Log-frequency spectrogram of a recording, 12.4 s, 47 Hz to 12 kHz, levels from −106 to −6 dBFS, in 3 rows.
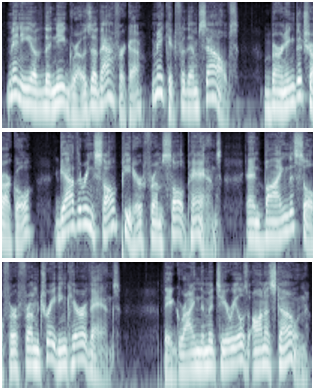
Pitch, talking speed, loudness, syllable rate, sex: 125 Hz, 150 wpm, -16 LUFS, 4.7 syllables/s, male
